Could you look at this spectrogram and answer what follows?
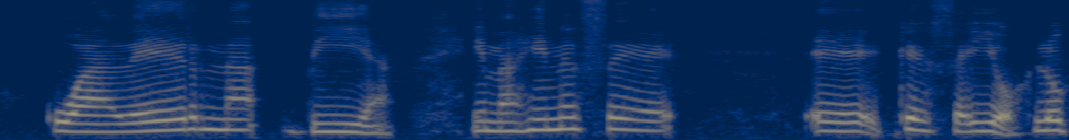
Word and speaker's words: cuaderna vía: Y eso se llama cuadernavía, no cuaderno, sino cuadernavía.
